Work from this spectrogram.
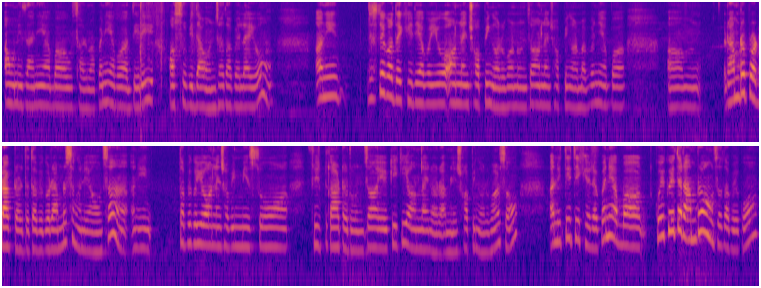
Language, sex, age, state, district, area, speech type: Nepali, female, 18-30, West Bengal, Darjeeling, rural, spontaneous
